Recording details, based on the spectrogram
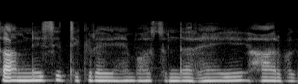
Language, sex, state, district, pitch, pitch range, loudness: Hindi, female, Himachal Pradesh, Shimla, 170 Hz, 170-175 Hz, -20 LUFS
